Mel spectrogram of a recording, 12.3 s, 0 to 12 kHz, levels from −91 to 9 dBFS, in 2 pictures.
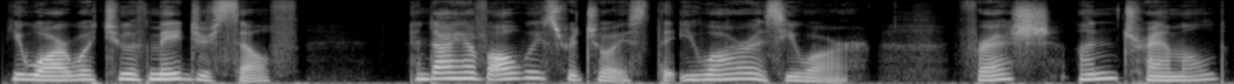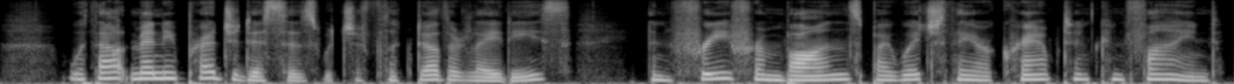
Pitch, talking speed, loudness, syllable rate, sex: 190 Hz, 185 wpm, -20 LUFS, 5.7 syllables/s, female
